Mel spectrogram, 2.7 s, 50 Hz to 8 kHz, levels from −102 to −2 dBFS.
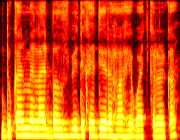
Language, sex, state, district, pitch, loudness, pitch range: Hindi, male, Arunachal Pradesh, Longding, 145 Hz, -14 LUFS, 140-150 Hz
